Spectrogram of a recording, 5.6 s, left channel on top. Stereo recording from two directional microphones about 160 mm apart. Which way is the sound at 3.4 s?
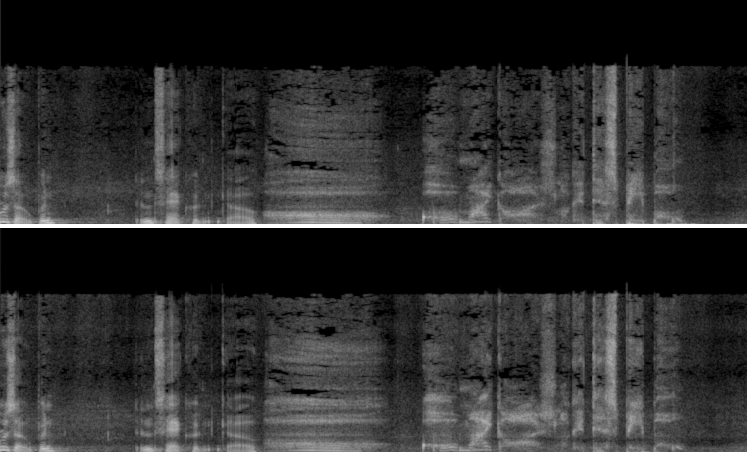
15° left (ahead or behind).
